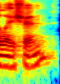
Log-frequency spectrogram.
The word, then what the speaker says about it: Alation: Did I pronounce that right? Alation? That's right. It's called Alation.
